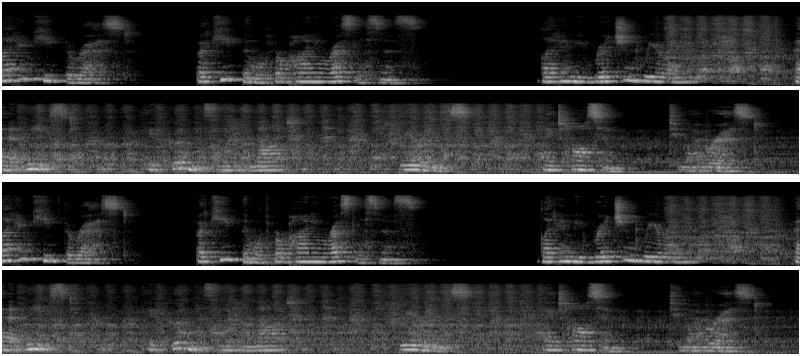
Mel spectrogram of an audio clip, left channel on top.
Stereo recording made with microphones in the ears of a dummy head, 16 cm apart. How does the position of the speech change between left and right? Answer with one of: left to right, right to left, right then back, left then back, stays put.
right to left.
